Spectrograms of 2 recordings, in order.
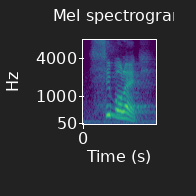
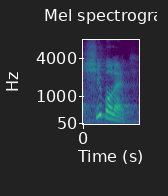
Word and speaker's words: chibolete: Então fala cibolete, ou melhor, chibolete. Eh, a palavra significa rio corrente, mas a a questão não era o significado da palavra, a questão era a pronúncia. os efraimitas, então, por ter por ser uma terque diferente, por ser uma vertente cultural, não é? Eles não conseguiam falar com o SH chi s chibolet, eles falavam cibolete, né?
